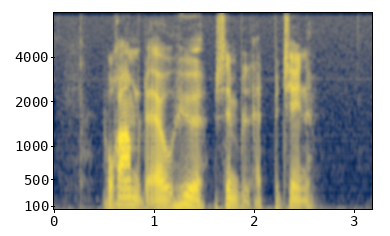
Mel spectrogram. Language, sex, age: Danish, male, 28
